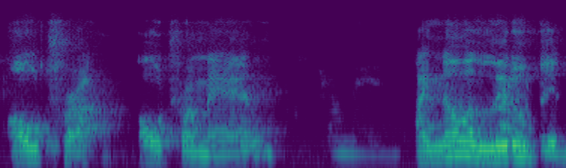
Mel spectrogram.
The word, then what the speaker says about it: Ultraman: Do I know Unterman? Yes. I do know Unterman. In English, we pronounce it Ultraman.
